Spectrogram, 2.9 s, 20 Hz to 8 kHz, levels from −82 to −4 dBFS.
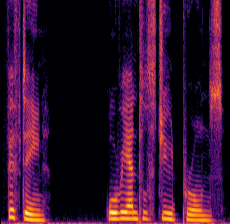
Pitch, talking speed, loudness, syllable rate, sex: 200 Hz, 65 wpm, -17 LUFS, 4.0 syllables/s, female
